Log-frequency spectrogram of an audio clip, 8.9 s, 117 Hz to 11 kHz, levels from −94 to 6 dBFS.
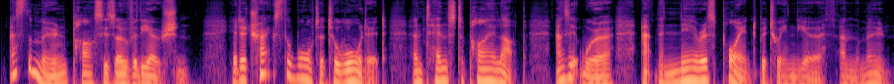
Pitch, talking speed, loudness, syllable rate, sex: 110 Hz, 210 wpm, -19 LUFS, 5.4 syllables/s, male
